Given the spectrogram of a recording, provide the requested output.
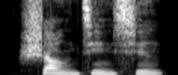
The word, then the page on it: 上进心: shàng jìn xīn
